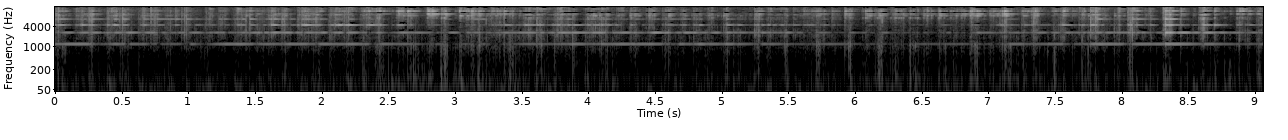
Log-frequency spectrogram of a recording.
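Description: A round, clear, patterned cut-glass dish or ashtray is held in one hand while the nails and fingertips of the other hand tap its rim and surface. Quick, irregular ringing clinks sound over a low background rumble, with steady glassy tones around 1.2 kHz and 2.6 kHz and bright upper overtones that fade in about half a second.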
